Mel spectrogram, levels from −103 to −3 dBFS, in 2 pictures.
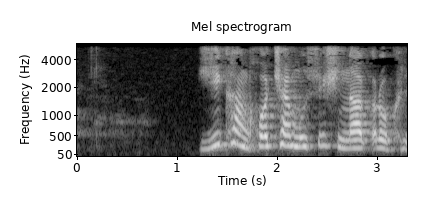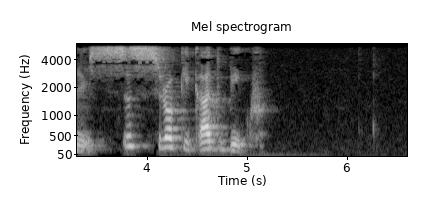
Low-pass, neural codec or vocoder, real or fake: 5.4 kHz; none; real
